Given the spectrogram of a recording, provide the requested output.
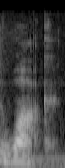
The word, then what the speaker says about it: walk: people up work and walk let's take a look at the IPA transcriptions first notice that the word walk even though it is spelled with an L has no l sound in it the word work is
